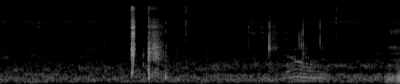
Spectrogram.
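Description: Quiet pond-bank ambience with a steady high drone of insects, broken about a second and a half in by two sharp clicks close to the microphone.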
